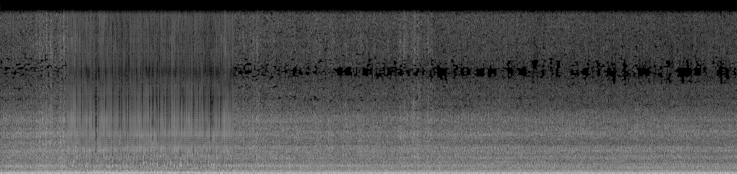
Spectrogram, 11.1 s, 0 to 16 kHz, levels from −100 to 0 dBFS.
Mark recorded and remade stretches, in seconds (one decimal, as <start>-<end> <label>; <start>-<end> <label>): 0.0-1.0 recorded; 1.0-3.5 remade; 3.5-11.1 recorded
